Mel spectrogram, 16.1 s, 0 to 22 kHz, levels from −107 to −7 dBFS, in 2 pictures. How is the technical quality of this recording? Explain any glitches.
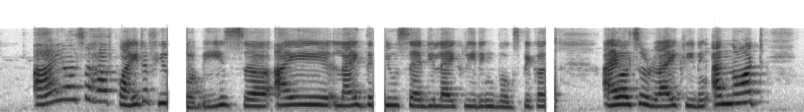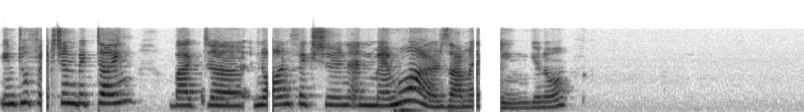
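The recording is spoiled by packet loss on an ADPCM call. There are hard silent holes at 1.68, 3.74, 5.46, 8.46, 10.72 and 12.78 s, losing from 60 to 260 ms of audio. The decoder's predictor drifts out of step during each one, so speech comes back slightly distorted before settling. The G.722 wideband coding underneath adds at most a faint hiss up top.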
